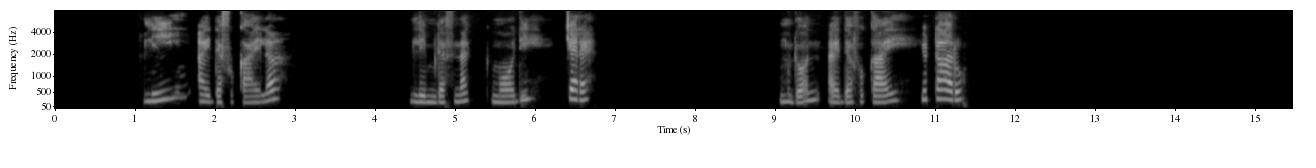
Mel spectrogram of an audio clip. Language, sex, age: Wolof, female, 18-24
